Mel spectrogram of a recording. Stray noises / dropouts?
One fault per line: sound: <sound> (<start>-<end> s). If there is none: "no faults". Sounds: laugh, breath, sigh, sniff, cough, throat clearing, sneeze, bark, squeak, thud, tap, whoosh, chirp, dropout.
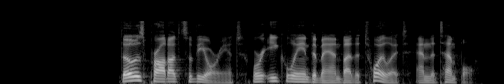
no faults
